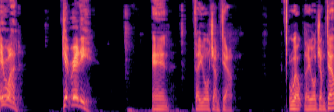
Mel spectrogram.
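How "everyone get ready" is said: very high, shrill scream. Voicing Light calling everyone to get ready as wolves charge: Light screaming. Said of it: "Light just screams out".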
